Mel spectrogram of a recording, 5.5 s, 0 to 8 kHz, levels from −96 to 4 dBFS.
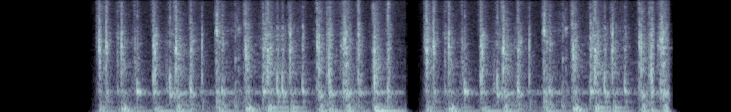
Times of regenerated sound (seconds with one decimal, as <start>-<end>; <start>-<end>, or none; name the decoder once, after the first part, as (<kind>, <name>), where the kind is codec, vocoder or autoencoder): none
